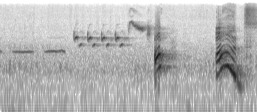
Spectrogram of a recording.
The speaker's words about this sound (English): Bird songs, rather. Pipe them through speakers.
